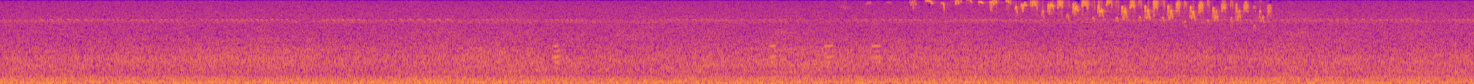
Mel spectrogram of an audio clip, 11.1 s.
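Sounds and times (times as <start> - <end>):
low outdoor rumble: 0.0 - 11.0
small bird calling rapid notes: 6.6 - 9.6.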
